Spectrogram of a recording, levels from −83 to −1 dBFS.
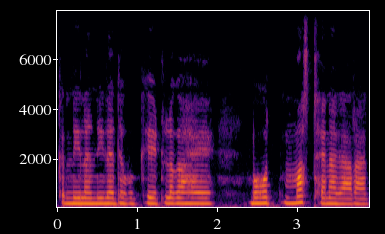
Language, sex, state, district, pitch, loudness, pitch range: Hindi, male, Uttar Pradesh, Hamirpur, 225 Hz, -29 LUFS, 220-225 Hz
